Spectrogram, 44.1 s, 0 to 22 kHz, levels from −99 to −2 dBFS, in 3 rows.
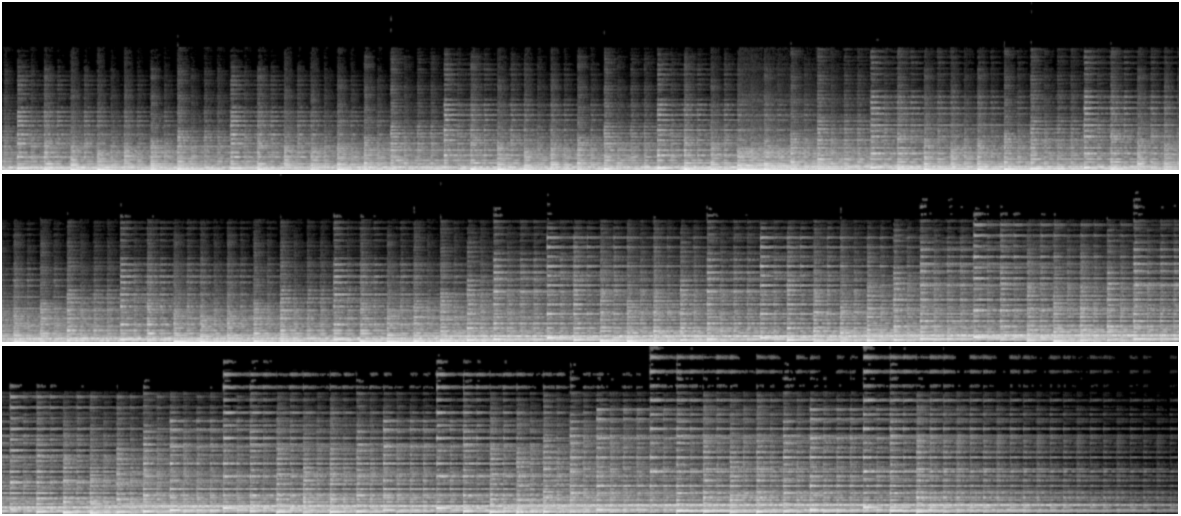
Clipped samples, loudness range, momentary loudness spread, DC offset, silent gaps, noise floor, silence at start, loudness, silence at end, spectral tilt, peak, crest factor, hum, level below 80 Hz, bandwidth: under 0.1%; 3 LU; 5 LU; under 0.1%; none; -39 dBFS; 0 s; -18 LUFS; 0.05 s; -5 dB/octave; 0 dBFS; 16 dB; none; -46 dBFS; over 20 kHz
